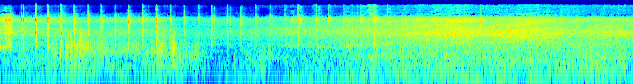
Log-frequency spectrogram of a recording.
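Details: Fast horse on a road: crisp, rapid clip-clop hoof strikes for the first few seconds, then fading beneath a broad, rushing traffic-like noise that fills the rest.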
